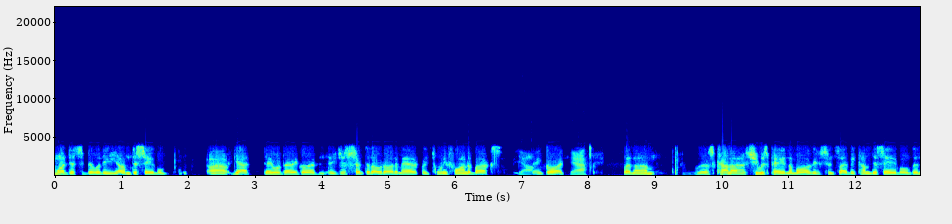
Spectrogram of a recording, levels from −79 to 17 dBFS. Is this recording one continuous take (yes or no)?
no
